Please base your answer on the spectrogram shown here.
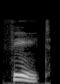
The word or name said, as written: fait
